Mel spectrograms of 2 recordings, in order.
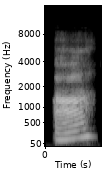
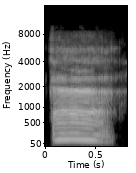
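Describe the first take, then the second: First: The vowel is short. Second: The vowel is stretched out long. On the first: "the sound of ah as a fatha" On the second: "can be stretched out to be ah"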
